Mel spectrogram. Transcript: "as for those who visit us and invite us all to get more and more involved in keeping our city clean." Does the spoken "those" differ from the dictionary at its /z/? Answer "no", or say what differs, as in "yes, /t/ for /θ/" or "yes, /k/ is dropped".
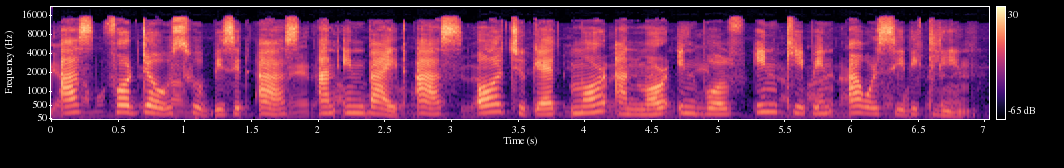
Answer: yes, /s/ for /z/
